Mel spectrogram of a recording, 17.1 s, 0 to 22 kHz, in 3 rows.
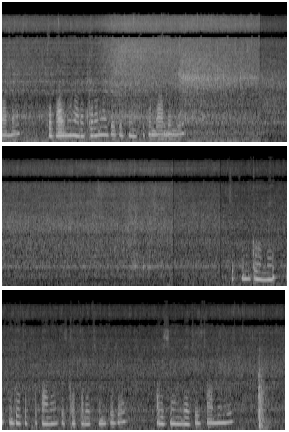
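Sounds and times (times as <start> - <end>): chicken sizzling in hot oil: 0.0 - 17.0.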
